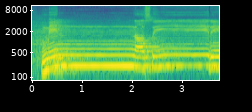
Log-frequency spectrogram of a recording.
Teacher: زبان تالو کے ساتھ لگے گی کیونکہ آگے نون پر شد آ گئی ہے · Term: ادغام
